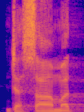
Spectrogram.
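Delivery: جسامت said "ja-saamat", with a after the j; short a in the first syllable of جسامت; correct pronunciation. Shown as a demonstration. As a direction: say جسامت as "ja-SAA-mat". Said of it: "آپ بھی غور سے سنیے".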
